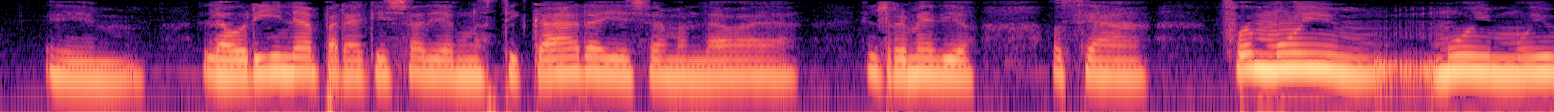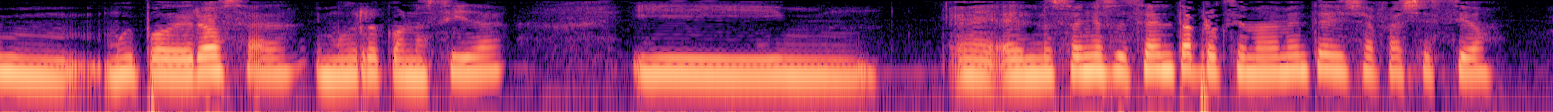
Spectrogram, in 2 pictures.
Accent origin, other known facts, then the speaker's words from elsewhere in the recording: Patagonia, Argentina; yo vengo del lado de Puel Mapu, del lado del este, o sea, del lado de Argentina. Y bueno, también vivo cerca del mar, del Atlántico.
